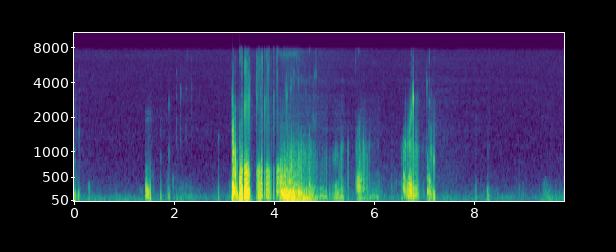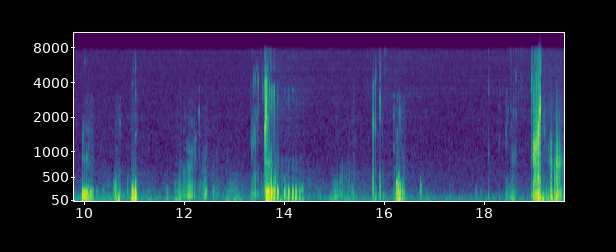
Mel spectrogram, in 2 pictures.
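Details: Extremely loud, deep stomach growls from an empty stomach: irregular gurgling and rumbling bursts from the belly; borborygmi.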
